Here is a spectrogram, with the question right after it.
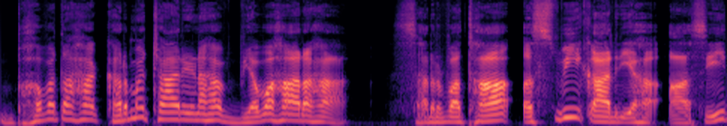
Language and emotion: Sanskrit, angry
